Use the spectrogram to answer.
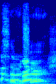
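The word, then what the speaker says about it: sabrage: of the day is saage saage is that how you say it saage yes so saage is the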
